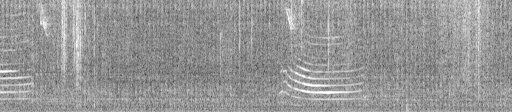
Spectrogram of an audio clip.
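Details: Male cat Jin in Paraguay on the day of his neutering surgery gives two drawn-out, slightly falling meows about three seconds apart over a steady, deep rumbling drone.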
